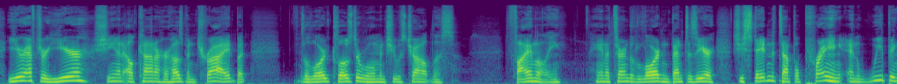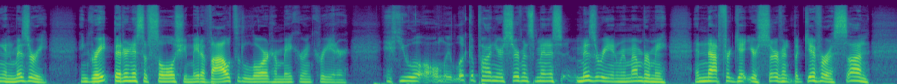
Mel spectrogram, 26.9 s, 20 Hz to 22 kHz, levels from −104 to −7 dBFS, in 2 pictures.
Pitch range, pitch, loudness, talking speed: 140-170 Hz, 150 Hz, -25 LUFS, 170 wpm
